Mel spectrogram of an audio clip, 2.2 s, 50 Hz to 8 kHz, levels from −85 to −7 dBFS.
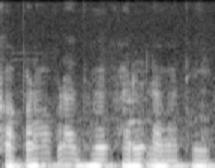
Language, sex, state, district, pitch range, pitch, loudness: Chhattisgarhi, male, Chhattisgarh, Sarguja, 95-105 Hz, 100 Hz, -14 LUFS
